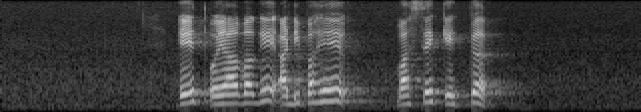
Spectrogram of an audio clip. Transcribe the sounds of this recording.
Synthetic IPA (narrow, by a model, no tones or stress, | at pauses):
eːt̪ojaːʋaɡeːʔaɖipaɦe | ʋasekːekːə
